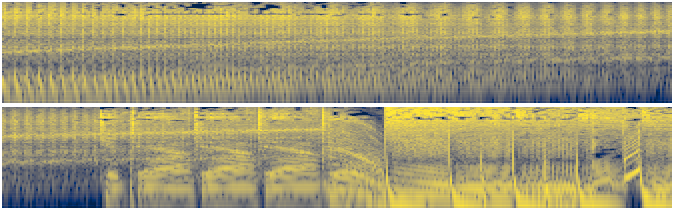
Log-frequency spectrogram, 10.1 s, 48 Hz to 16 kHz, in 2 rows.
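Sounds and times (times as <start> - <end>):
fast stuttering pulse: 0.0 - 10.0
synth riser: 0.0 - 10.0
bass: 5.8 - 10.0
vocal sample: 5.8 - 10.0.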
